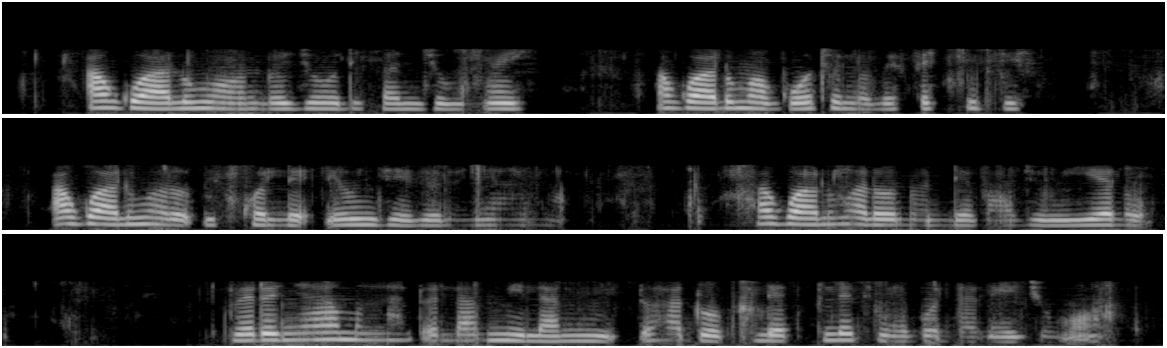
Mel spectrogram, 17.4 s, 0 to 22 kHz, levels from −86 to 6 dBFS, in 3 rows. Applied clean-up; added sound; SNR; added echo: neural separator model SepFormer WHAM!.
